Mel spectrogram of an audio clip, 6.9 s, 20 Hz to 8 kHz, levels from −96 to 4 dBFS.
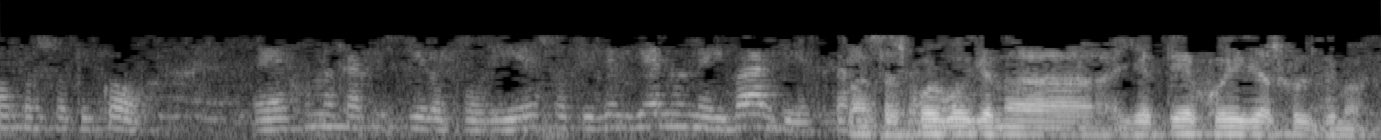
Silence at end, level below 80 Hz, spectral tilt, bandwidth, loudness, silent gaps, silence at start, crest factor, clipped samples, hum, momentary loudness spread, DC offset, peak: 0 s; -56 dBFS; -11.5 dB/octave; 4 kHz; -29 LUFS; none; 0 s; 20 dB; under 0.1%; none; 16 LU; under 0.1%; -10 dBFS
